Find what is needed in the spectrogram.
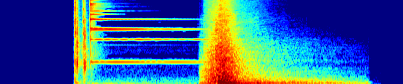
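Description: Subscribe-button animation sound effects: a quick cluster of mouse clicks under a second in, a bell ding that rings on for about a second, then a whoosh that swells and fades away.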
